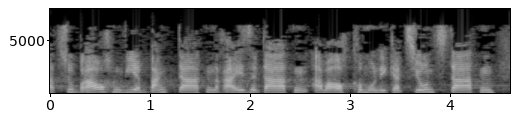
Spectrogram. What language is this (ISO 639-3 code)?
deu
